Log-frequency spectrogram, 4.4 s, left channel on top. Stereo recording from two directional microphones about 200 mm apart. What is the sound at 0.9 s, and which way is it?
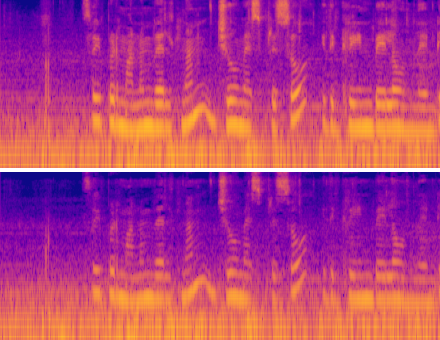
Speech, centre (ahead or behind).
